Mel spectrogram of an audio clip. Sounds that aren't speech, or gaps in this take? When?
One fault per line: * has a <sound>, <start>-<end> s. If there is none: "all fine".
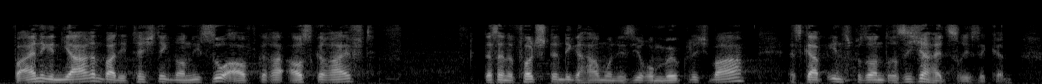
all fine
